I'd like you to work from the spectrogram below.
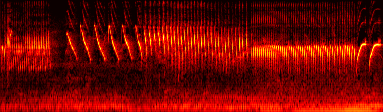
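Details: Canary song with a brief buzzy opening, a run of sharp rising sweeps, a rapid rattling trill of high notes, then a long sustained buzzy trill ending in two quick upward-sweeping notes.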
